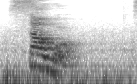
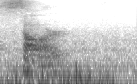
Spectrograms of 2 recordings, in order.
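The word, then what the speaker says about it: sour: Receipt the next word सावर सावर वो चीज जो थोड़ी खट्टी सी होती है जैसे कि मौसमी ऑरेंज वो सब सावर होते हैं। सावर नॉट सार द नेक्स्ट वर्ड टूर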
